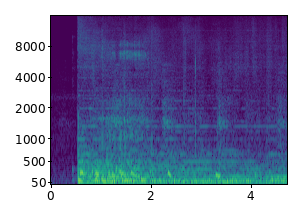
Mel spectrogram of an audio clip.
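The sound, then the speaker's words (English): Strained, raspy gasping of a film character struggling to breathe in space in Interstellar; rough breaths rise out of a short quiet opening and continue loudly over a dense, sustained layer of low sound. “So he's just staring at him, struggling to breathe now.”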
